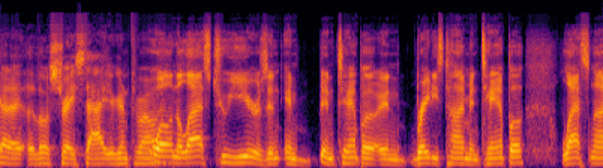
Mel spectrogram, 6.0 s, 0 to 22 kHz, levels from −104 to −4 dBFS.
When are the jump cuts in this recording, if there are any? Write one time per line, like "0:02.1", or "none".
none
